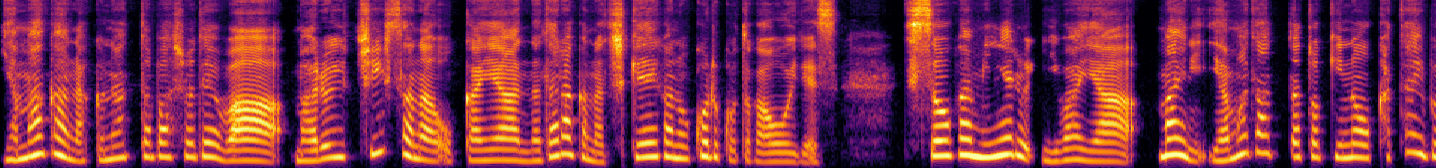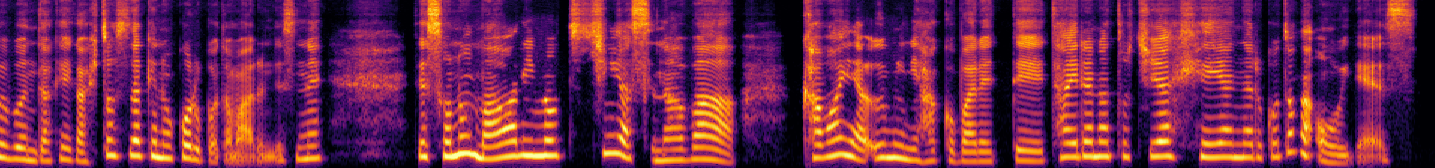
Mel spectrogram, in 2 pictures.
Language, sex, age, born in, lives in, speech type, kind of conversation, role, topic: Japanese, female, 50-54, Japan, Japan, read, expert-assistant, expert, どうして山はできるのか？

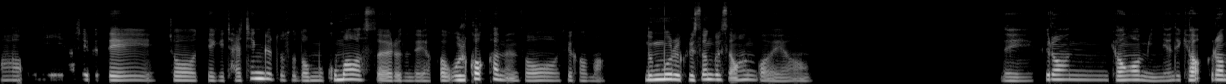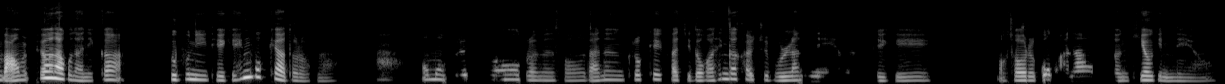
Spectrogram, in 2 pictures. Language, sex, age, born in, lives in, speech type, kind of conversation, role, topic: Korean, female, 35-39, South Korea, South Korea, conversation, unstructured, none, 어떤 순간에 감사함을 가장 크게 느끼시나요?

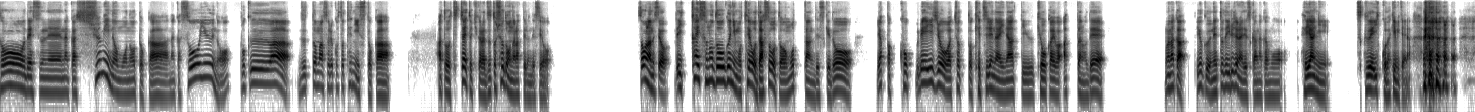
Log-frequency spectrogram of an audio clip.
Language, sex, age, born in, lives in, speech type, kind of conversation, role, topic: Japanese, male, 20-24, Japan, Japan, conversation, podcast, guest, 暮らしをシンプルにするために、あなたが続けている小さな習慣は何ですか？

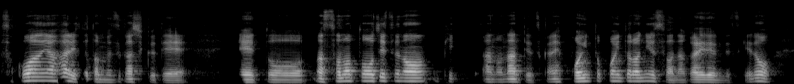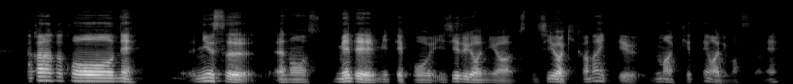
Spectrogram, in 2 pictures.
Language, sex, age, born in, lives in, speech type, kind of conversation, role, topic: Japanese, male, 35-39, Japan, Japan, conversation, advice, advisor, 寝る前の画面を見る時間を減らすにはどうすればいいですか？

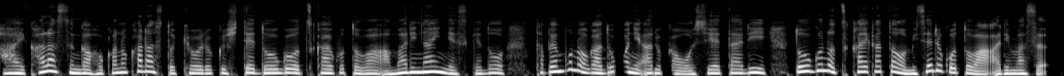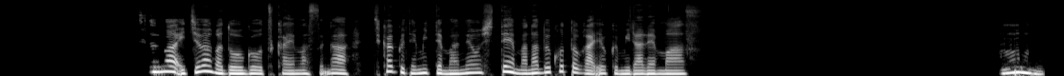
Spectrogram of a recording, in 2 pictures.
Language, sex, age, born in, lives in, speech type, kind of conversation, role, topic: Japanese, female, 40-44, Japan, Japan, read, expert-assistant, expert, どうしてカラスは道具を使うのか？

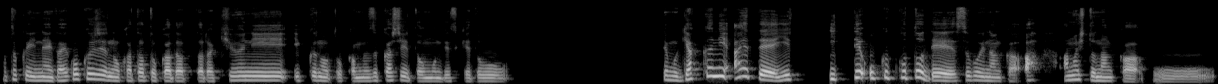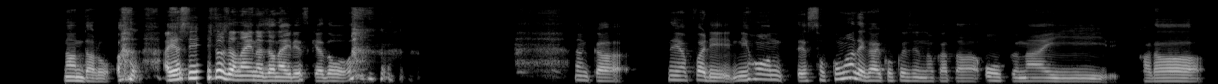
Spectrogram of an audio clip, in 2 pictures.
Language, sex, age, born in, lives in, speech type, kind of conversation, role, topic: Japanese, female, 30-34, Japan, Japan, conversation, podcast, guest, ご近所での挨拶はどれくらい大切だと思いますか？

